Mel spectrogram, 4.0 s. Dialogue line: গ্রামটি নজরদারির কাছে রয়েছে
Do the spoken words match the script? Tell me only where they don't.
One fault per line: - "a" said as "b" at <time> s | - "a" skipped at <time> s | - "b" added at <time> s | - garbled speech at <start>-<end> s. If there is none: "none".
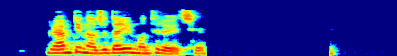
- "কাছে" said as "মধ্যে" at 1.4 s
